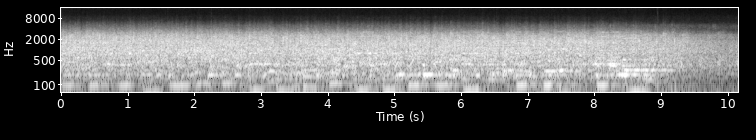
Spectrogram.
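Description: Studio audience applauding, with music playing under the clapping; both fade out near the end.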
